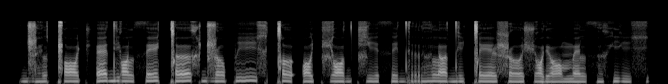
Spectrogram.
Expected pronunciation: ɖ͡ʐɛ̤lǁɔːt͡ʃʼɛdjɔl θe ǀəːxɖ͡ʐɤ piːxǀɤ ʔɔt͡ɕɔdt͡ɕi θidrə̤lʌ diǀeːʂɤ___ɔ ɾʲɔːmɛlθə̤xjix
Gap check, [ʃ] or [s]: ʃ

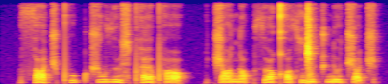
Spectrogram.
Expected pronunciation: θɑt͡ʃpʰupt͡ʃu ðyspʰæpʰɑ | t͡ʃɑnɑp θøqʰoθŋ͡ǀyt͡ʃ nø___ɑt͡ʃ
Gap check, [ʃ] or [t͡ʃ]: t͡ʃ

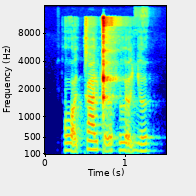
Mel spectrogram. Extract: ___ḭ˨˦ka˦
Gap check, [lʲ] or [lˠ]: lˠ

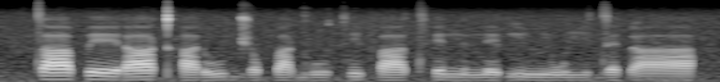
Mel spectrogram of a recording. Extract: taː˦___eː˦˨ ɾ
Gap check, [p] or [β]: p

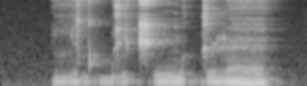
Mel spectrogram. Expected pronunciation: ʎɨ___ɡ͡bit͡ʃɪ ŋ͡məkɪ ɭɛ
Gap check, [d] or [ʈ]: d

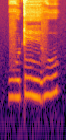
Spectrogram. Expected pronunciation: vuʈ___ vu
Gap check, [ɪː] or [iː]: ɪː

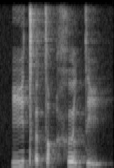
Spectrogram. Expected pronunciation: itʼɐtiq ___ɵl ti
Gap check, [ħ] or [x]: x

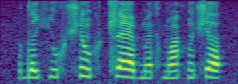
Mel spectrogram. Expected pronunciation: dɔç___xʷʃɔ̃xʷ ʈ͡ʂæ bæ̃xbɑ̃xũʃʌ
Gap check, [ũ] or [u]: u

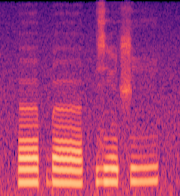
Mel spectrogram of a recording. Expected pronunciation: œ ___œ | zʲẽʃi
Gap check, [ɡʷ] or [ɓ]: ɓ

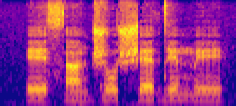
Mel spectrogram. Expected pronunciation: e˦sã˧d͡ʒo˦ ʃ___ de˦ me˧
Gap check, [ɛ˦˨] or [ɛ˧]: ɛ˧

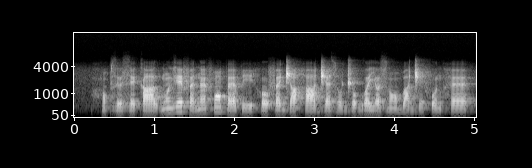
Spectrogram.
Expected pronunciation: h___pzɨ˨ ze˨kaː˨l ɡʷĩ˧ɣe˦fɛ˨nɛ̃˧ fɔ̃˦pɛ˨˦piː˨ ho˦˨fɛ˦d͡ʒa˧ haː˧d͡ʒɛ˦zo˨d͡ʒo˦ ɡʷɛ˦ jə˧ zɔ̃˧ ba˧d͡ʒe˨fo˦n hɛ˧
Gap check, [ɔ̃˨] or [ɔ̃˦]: ɔ̃˨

